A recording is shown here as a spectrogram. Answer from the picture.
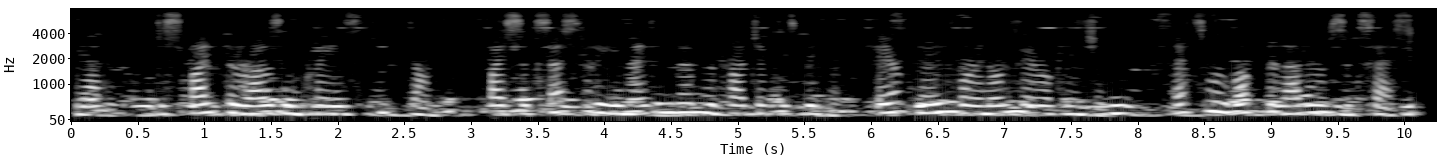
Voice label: female, 130ms, 20cm

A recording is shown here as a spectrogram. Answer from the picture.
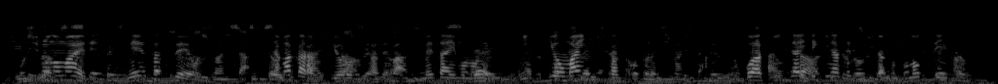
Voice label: male, liverec, src

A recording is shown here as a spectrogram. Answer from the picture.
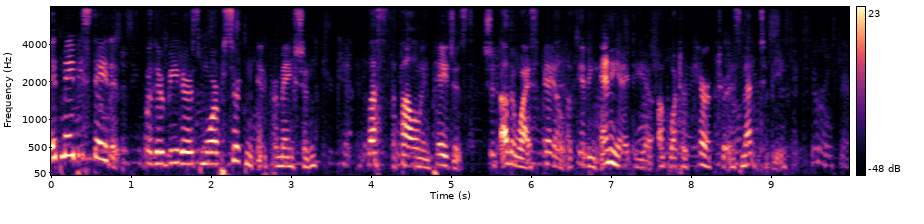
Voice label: female; SASSEC07

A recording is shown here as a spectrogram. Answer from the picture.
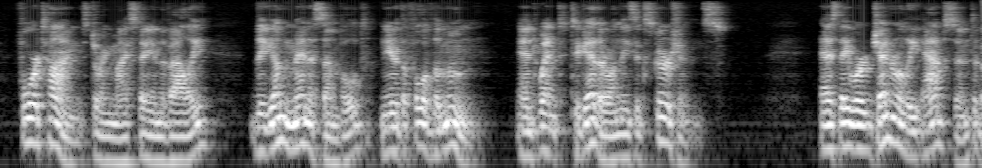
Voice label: male synth conv 5cm sim; SASSEC07

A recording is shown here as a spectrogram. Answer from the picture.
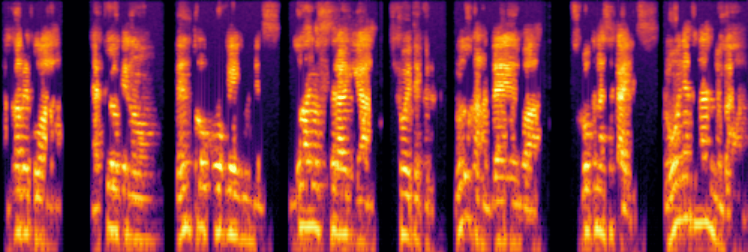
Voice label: male3 synthconv; SiSEC08; SiSEC underdetermined

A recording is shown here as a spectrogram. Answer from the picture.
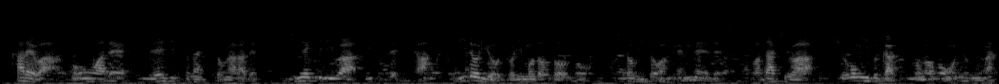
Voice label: male, live rec; SiSEC11; underdetermined

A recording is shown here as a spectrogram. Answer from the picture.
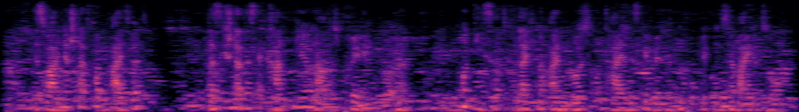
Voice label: male, synth conv, 250ms, 1m; SiSEC10; underdetermined

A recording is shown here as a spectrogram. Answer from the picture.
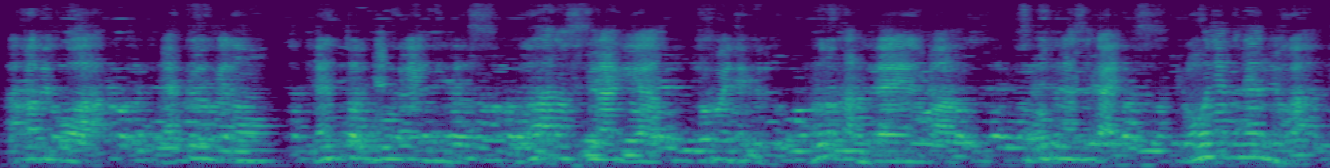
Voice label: test male synthconv

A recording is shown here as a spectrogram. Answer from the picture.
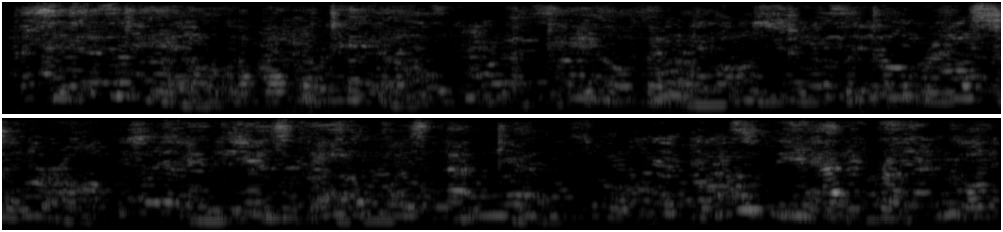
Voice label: female, synthconv, src; SiSEC08; SiSEC underdetermined

